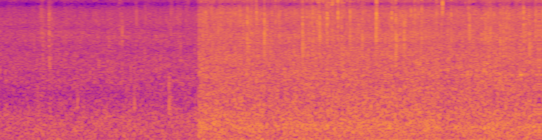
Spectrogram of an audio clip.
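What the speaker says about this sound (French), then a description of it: "Mais il pleut tellement, il pleut tous les jours" Steady rain pours down in a dense hiss that suddenly grows heavier partway through, close and continuous with no voices.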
